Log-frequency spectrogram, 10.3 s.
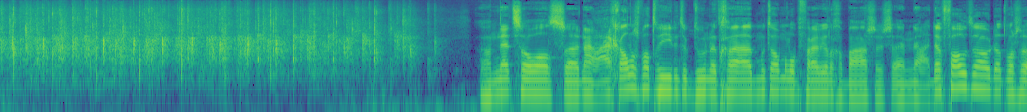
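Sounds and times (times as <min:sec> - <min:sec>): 
applause: 0:00.0 - 0:04.6
speech: 0:04.8 - 0:10.2.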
